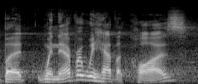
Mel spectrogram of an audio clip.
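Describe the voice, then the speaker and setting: A man's voice: medium pitch, sing-song, moderate pace, a little hiss or hum. Earnest man addressing a panel. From Brazil. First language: Brazilian Portuguese. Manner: earnest, enthusiastic, addresses the audience directly. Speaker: panel moderator. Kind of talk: public panel talk. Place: panel on stage before an audience.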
